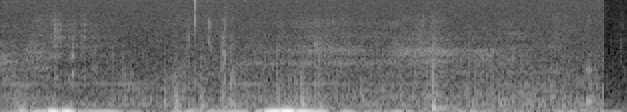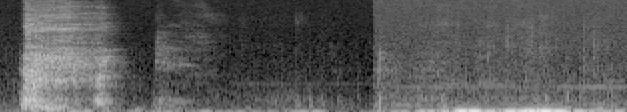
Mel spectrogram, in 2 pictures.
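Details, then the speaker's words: An adult who is still sick and has a hoarse voice gives a single short, harsh cough over faint background video-game sounds. "Alors, pardon, hein, je suis toujours malade, donc voilà, il y a de temps en temps où je vais avoir un petit coup de toux et où j'ai ma voix qui est pourrie."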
